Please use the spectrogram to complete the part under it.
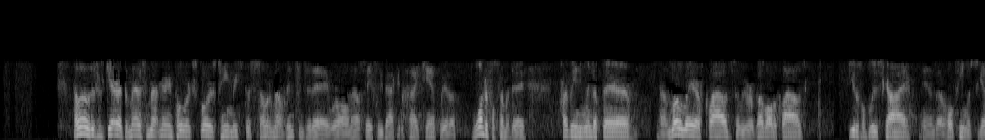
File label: voicemail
